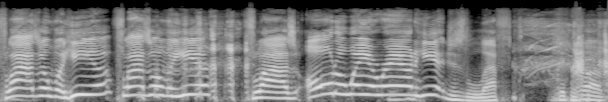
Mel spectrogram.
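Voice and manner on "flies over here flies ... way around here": very high-pitched comic stage patter voice. Retelling a comedian's stage bit with the microphone: imitating Fubu doing his bit. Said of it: "He's like".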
